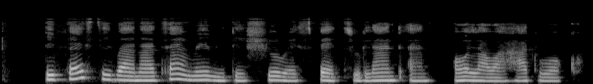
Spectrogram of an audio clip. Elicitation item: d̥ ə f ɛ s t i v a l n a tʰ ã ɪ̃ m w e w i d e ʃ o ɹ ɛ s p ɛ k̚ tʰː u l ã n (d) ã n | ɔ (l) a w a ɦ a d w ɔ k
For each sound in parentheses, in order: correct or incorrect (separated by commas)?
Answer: correct, correct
